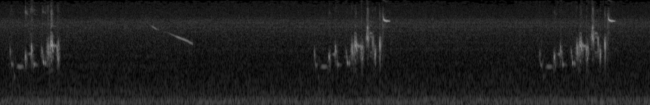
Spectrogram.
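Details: Short bubbling phrases from a Bobolink (Dolichonyx oryzivorus): three bursts of rapid, tumbling metallic notes, each ending in a high squeak, spaced about every three and a half seconds with quiet gaps between, plus one faint falling whistle.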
